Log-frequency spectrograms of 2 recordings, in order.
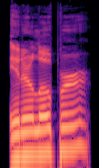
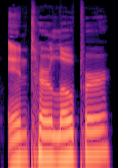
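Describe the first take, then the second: First: The word is said quickly with syllables run together. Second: Each syllable of the word is said distinctly.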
